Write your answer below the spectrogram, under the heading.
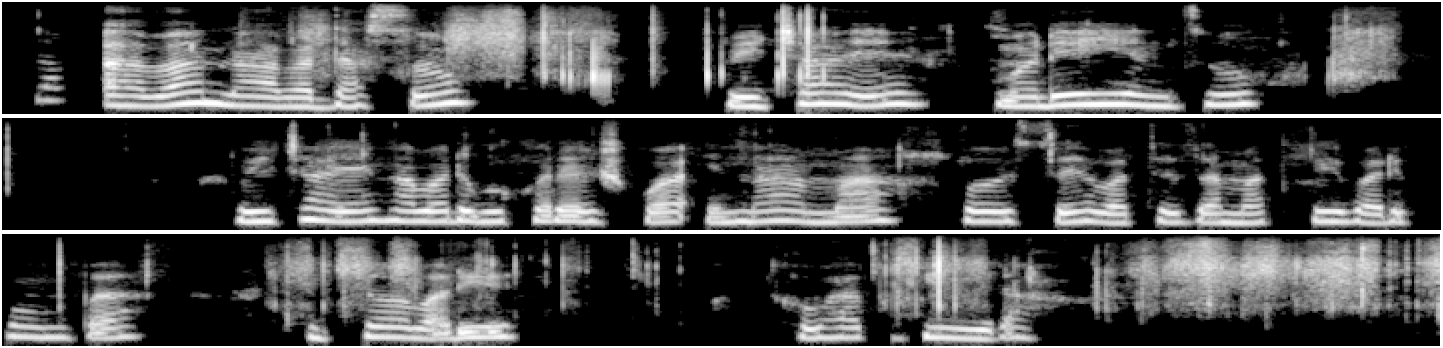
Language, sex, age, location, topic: Kinyarwanda, female, 25-35, Musanze, government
